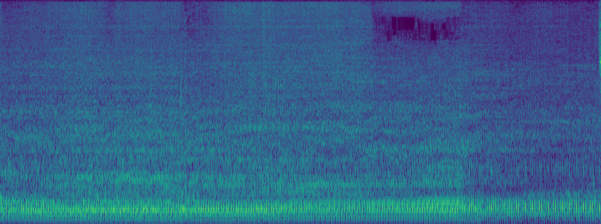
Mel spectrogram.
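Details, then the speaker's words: Renovated Troy-Bilt Horse tiller on test till, low gear, tines set deep, hitting rocks: single-cylinder engine pulls steadily with slight dip near end, holds speed; normal running under load, slight belt squeal heard once. "say that works working pretty good."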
